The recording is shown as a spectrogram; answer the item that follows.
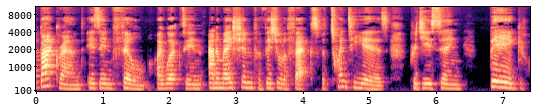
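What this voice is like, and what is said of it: English accent. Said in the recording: “She's Irish, nomadic, and is as confused as everyone else why she has an English accent.”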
